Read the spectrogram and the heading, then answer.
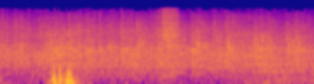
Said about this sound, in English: Come on, somebody clap your hands unto the Lord right now. Come on.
